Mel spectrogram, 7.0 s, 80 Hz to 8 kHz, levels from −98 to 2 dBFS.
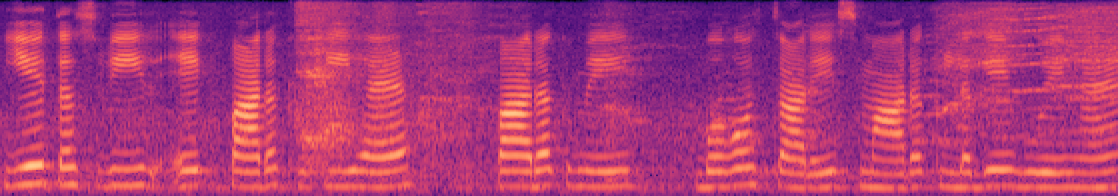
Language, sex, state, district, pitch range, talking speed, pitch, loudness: Hindi, female, Haryana, Jhajjar, 225-240 Hz, 120 wpm, 230 Hz, -19 LUFS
